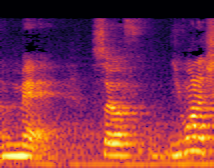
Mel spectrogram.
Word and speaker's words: Melike: the first syllable so they call me mik instead of M so it's it's ma instead of me so if you want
